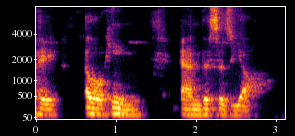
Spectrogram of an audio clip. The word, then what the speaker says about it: Ea: And the name also, that name in particular, Yah, came from the Assyrian Yah, like, you know, spelled E-A. That's where they got Yah, because it's pronounced Yah.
